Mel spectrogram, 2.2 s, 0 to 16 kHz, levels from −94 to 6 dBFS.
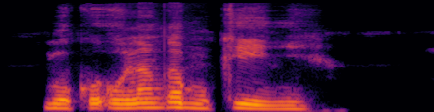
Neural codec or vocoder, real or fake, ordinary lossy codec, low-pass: codec, 32 kHz, 1.9 kbps, SNAC; fake; none; 14.4 kHz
